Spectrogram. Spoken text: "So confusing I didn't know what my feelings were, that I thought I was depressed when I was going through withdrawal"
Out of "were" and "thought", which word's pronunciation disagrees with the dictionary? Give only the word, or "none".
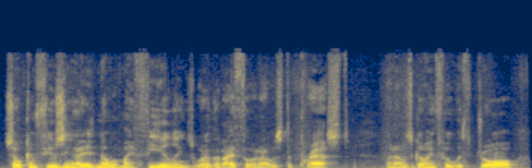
none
